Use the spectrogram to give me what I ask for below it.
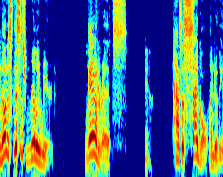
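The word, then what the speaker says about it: אֶרֶץ: It's not eretz, it's eretz.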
